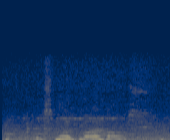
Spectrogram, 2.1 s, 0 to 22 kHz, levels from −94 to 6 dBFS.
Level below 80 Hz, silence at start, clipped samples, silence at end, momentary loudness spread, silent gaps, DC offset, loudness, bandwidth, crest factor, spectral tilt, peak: -60 dBFS; 0.05 s; under 0.1%; 0 s; 15 LU; none; under 0.1%; -43 LUFS; 12.5 kHz; 16 dB; -8 dB/octave; -26 dBFS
